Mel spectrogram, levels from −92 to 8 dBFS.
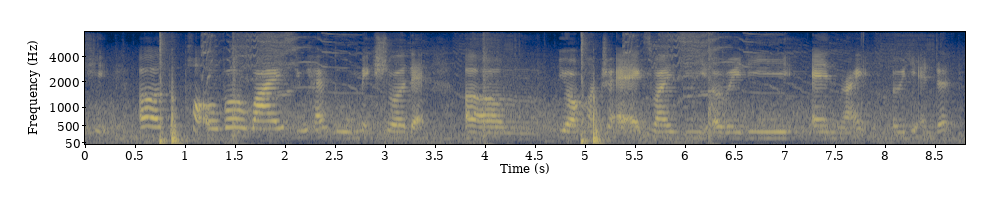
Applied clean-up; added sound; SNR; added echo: none; Gunshot, gunfire + Squeak; 6 dB; none.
